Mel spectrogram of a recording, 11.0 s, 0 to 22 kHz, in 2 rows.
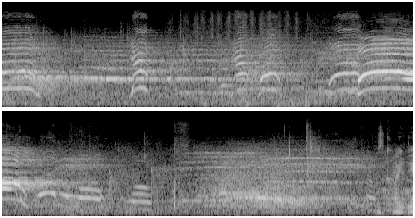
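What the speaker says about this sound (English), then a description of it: "the groan from the crowd" Crowd noise from Danish spectators at a women's curling bronze match at the 2015 European Championships, a swelling groan and murmur under a commentator's talk, rising in the middle before settling.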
